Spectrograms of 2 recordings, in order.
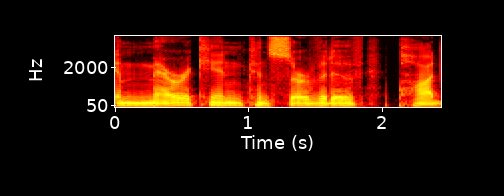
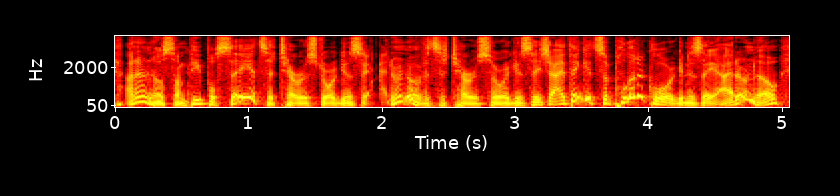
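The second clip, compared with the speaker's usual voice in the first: noncommittal, hedging pundit voice. Quoting what Tucker Carlson actually said, in a Tucker Carlson impression. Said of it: "that was my Tucker impersonation".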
